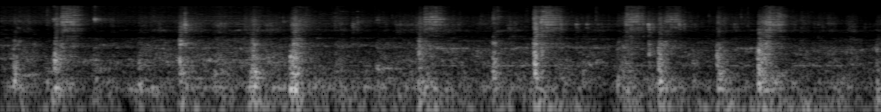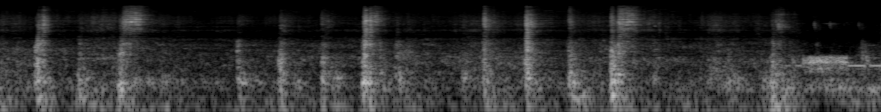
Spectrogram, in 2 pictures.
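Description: Moving train's wheels clacking over the rails, an irregular run of sharp knocks about once or twice a second over a steady rumble.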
